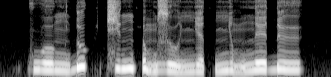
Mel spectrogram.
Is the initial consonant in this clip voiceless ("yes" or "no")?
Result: yes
